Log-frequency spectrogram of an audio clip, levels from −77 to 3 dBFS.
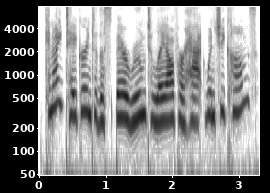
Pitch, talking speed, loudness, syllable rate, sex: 290 Hz, 290 wpm, -16 LUFS, 6.2 syllables/s, female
